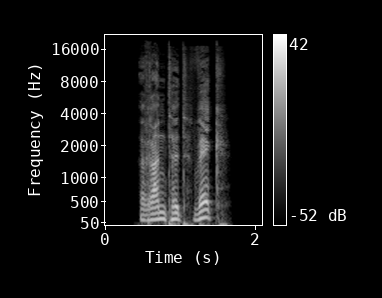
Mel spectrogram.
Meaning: second-person plural preterite of wegrennen
- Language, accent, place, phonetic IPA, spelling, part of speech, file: German, Germany, Berlin, [ˌʁantət ˈvɛk], ranntet weg, verb, De-ranntet weg.ogg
